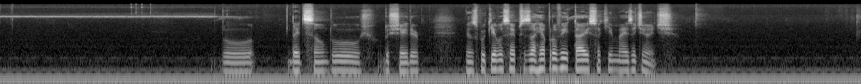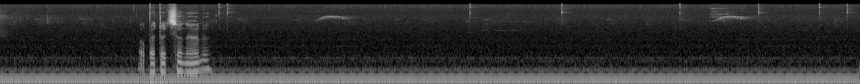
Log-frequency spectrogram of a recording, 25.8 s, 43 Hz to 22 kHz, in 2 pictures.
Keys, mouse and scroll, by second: 1.9 click, 9.4-10.3 typing, 10.4 Return, 15.2 click, 16.2 click, 19.9-21.5 drag, 23.1-24.4 drag, 25.2-25.8 drag.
